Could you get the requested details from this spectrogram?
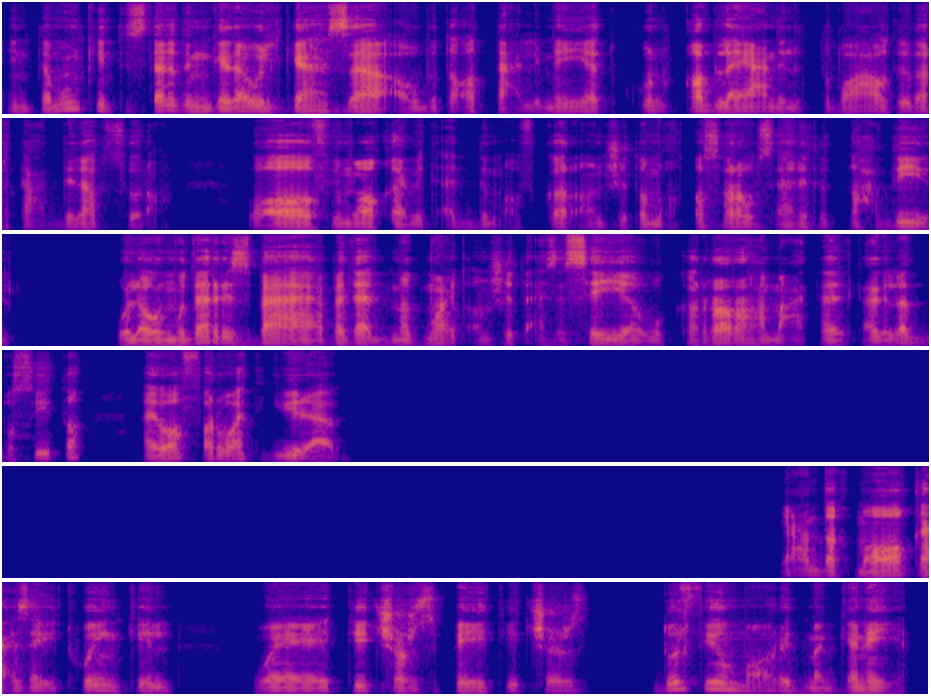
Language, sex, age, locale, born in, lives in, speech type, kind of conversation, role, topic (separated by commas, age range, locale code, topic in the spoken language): Arabic, male, 20-24, ar-EG, Egypt, Egypt, read, expert-assistant, expert, لو عايز أطور منهج تعليمي جديد، أبتدي أبحث منين وأعرف إيه المصادر اللي هتفيدني فعلاً؟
